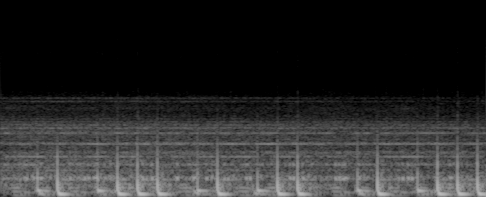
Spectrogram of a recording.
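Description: A band playing live: a low pulsing thud repeating about three times a second over sustained droning tones.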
